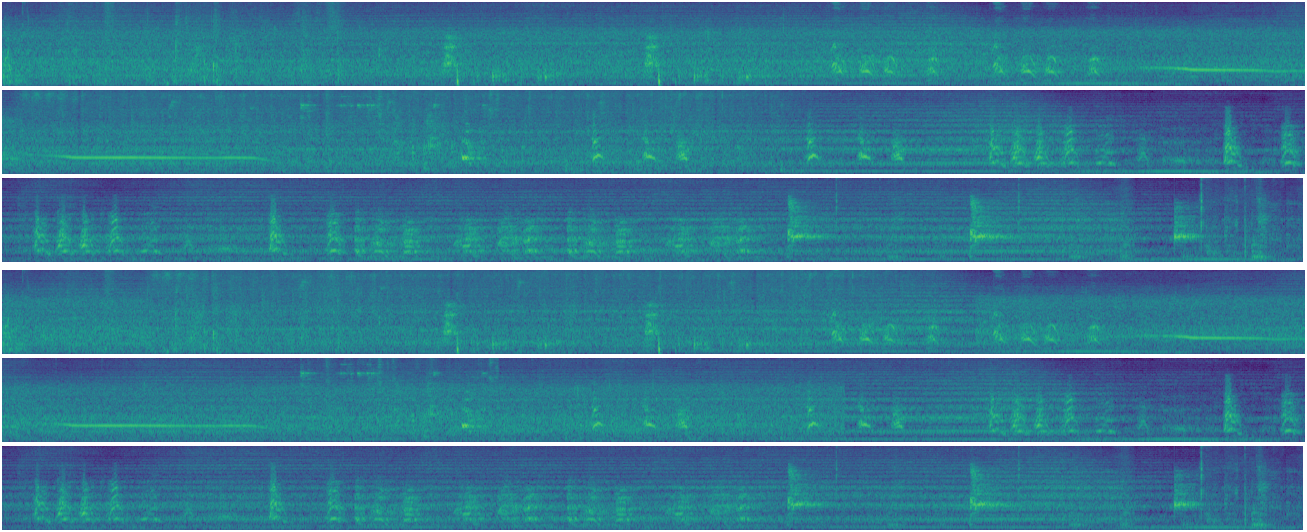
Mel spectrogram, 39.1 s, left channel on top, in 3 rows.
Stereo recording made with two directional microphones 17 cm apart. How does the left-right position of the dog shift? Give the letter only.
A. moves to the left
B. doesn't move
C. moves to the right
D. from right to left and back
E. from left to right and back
B.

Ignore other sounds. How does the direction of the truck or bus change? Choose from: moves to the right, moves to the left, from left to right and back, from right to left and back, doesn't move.
doesn't move.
